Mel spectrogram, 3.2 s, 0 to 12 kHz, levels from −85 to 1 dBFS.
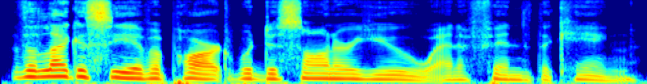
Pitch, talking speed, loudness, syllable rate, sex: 150 Hz, 225 wpm, -20 LUFS, 5.5 syllables/s, female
